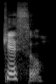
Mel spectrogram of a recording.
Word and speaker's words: que: Q, U, it's going to be the sound K. So like in que, which means what.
